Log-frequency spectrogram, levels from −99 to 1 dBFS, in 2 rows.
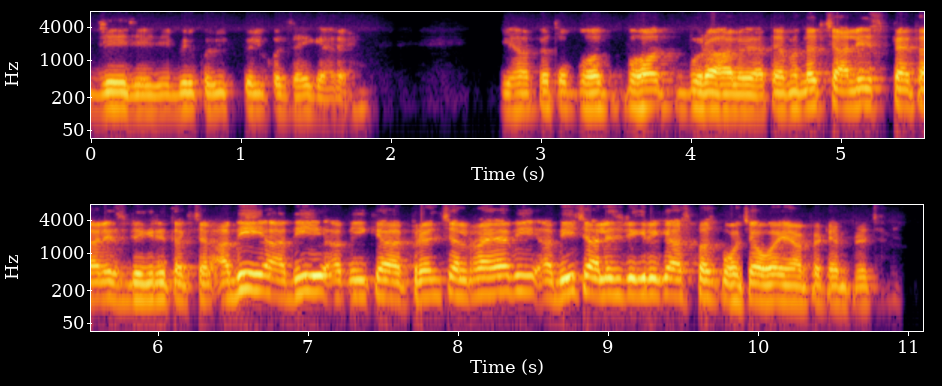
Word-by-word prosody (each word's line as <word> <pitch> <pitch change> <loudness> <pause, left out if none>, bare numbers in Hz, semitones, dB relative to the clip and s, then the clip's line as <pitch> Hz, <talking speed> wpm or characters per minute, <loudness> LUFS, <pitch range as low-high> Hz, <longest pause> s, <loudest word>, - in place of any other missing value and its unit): जी, 130 +2 0
जी, 115 0 -5
जी, 115 +1 -8
बिल्कुल, 125 -1 -4
बिल्कुल 120 -1 -6
सही 110 +1 -6
कह 100 - -8
रहे - - -9
हैं। 125 +3 -24 0.9
यहाँ 120 0 -4
पे 135 - -4
तो 130 0 -6
बहुत 125 0 -1
बहुत 140 +1 0
बुरा 130 -1 +3
हाल 120 0 +2
हो 115 - +1
जाता 110 +1 -1
है, 120 - -2
मतलब 140 +2 0
40-45 145 0 0
डिग्री 140 +1 +1
तक 135 - -3
चल - - 0
अभी 205 +5 +5
अभी 175 +6 +3 0.2
अभी 160 +1 -2
क्या 155 -3 +2
अप्रैल 160 +2 -1
चल 165 -2 +1
रहा 175 +1 +2
है, 185 - +4
अभी 195 0 -1
अभी 170 +5 +3
40 170 -1 +3
डिग्री 170 0 +3
के 175 - 0
आसपास 160 -1 -1
पहुँचा 135 0 +1
हुआ 135 0 +4
है 130 - +3
यहाँ 125 -1 +1
पे 130 - -2
टेंपरेचर। 120 +2 -7
135 Hz, 240 wpm, -13 LUFS, 125-160 Hz, 0.9 s, अभी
